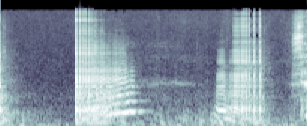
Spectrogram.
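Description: A broken door that won't shut, creaking in two short bursts: one about half a second in and another near the end.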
